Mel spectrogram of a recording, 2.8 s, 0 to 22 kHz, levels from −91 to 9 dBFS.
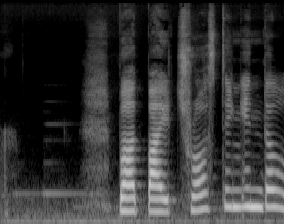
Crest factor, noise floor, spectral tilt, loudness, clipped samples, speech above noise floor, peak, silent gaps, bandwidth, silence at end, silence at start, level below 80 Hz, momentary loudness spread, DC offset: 18 dB; -43 dBFS; -4 dB/octave; -19 LUFS; under 0.1%; 24 dB; -2 dBFS; none; 20 kHz; 0 s; 0.05 s; -46 dBFS; 22 LU; under 0.1%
